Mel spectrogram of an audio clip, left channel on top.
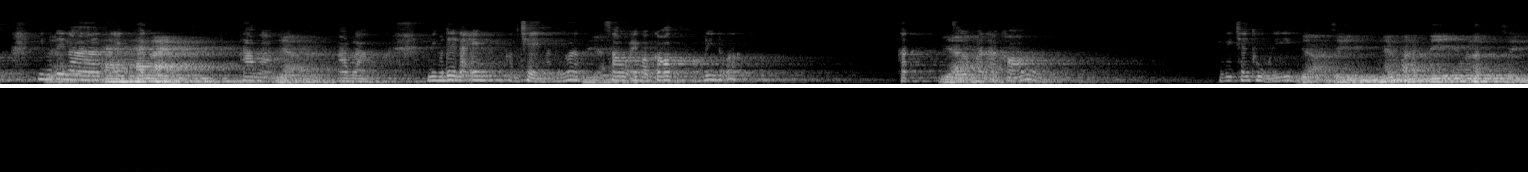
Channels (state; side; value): silent; right; 60 dB below the other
